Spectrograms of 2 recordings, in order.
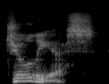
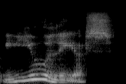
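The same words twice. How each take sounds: First: Said in the usual way. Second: "Julius" drawn out as YOO-lee-us; Latin Y pronunciation. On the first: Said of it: "saying the name". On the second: Shown as a demonstration. Teacher shows there was no J in Latin, "Julius" as YOO-lee-us. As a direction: open "Julius" on a long Y glide instead of J. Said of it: "it made more like a Y".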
